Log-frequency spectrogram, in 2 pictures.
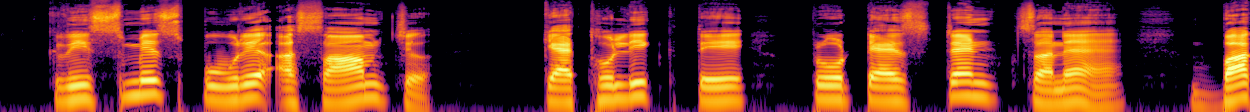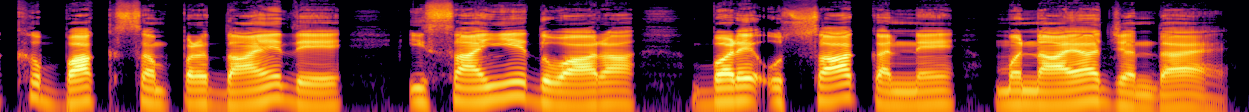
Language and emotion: Dogri, neutral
